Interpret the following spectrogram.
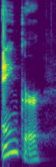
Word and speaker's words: anchor: With anchor, the CH makes the k sound. So for that reason, we pronounce the A with a long A sound.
